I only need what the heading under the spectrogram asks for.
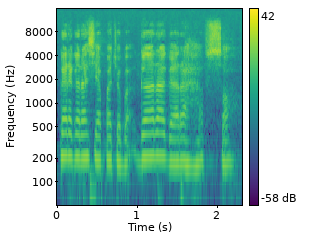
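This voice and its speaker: A man from Indonesia preaching in a relaxed, playful storytelling way, laughing now and then. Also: high voice, brisk. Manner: chatty, playful, laughs often. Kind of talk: casual storytelling sermon.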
